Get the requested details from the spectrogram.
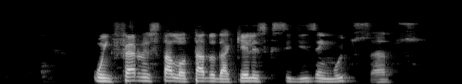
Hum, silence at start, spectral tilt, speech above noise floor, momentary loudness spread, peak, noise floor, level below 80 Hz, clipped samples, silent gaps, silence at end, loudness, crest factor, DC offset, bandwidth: none; 0.95 s; -5.5 dB/octave; 44 dB; 15 LU; -2 dBFS; -64 dBFS; -64 dBFS; under 0.1%; none; 0.5 s; -19 LUFS; 20 dB; under 0.1%; 7.6 kHz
